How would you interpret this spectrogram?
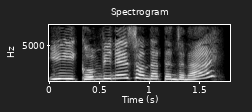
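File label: Voice win Japanese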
